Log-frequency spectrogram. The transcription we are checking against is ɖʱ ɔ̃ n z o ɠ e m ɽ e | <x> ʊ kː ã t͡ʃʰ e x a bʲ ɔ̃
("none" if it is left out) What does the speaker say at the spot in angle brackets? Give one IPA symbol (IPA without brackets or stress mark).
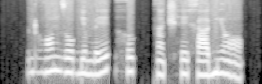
h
